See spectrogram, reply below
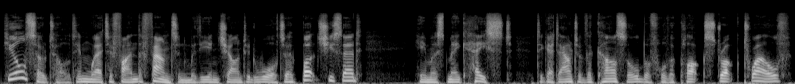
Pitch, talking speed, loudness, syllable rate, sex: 120 Hz, 235 wpm, -21 LUFS, 5.8 syllables/s, male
